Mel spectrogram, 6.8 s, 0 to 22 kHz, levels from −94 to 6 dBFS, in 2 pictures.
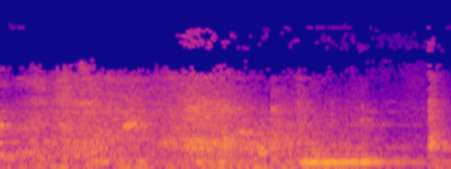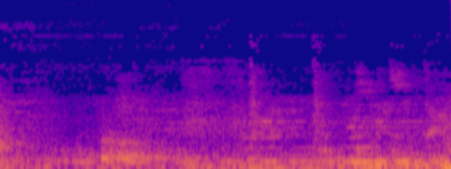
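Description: From start to end the audio has nothing above 13 kHz and sounds watery and swirly, with metallic chirping on bright content and smeared attacks. This is likely heavy MP3 compression at a low bitrate, near 32 kbps, where weak frequency lines drop in and out between frames.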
